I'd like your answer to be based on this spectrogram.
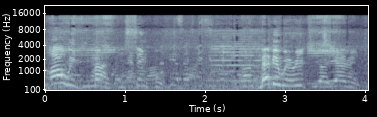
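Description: A young man addresses a street protest outdoors, stating demands forcefully and repeating his key points, filmed on a phone. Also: very high voice, animated, unhurried, loud music behind the voice. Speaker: protest speaker. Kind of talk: public speech at a street protest. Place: outdoors on a city street under a bridge. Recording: crowd noise outdoors.

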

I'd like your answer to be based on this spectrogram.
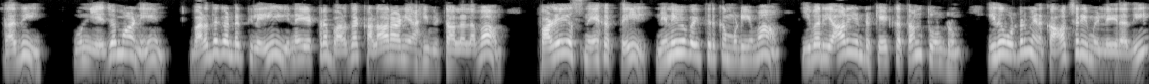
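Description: A woman voicing a proud young male prince who teases and pleads in a storybook reading, with measured delivery. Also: on the high side, animated, close to an everyday voice. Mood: teasing.

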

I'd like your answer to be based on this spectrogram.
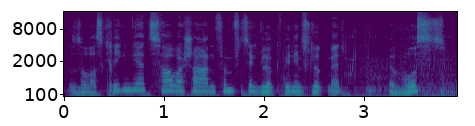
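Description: A gaming channel host gives animated, joking let's play commentary, scolding the game's enemies as he goes. He has a high voice and a moderate pace, with faint music behind him.

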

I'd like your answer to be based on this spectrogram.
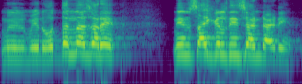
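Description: A man's voice: sits high, steady tone, normal speed, clean tone, pitched above the performer's own voice, natural voice. A man voicing a crying young son who pleads with his father for forgiveness, repeating "daddy" as he wails. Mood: tearful confession.

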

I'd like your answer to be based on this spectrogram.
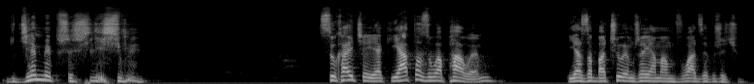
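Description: A man preaching a sermon as pastor, emphatic, swinging from quiet remarks to shouted questions. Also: on the high side, normal speed, no room sound, studio quality.

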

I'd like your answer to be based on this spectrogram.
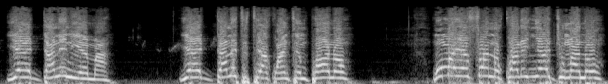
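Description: High-pitched, pleading woman caller. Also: normal speed, fairly bright tone, dry recording. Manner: pleading, insistent, repeatedly addresses the host as father. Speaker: radio call-in caller. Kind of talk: impassioned phone-in complaint.

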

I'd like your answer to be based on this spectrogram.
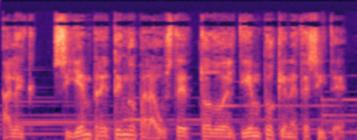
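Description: A man reading an earnest gentle young woman. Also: deep voice, normal speed. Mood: tender. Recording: music playing under the voice.

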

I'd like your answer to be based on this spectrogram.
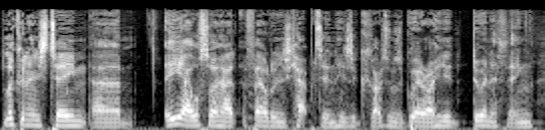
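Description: A young man with a slightly hoarse voice that is still recovering, talking through his fantasy football week in a rambling way, full of ums and self-corrections. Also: mid-range voice, fairly even intonation, fairly quick, warm tone, no room sound. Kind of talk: casual video commentary.

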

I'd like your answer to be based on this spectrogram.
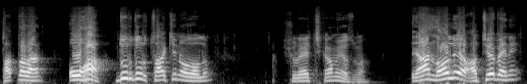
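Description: Excitable young man, dry close sound. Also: sits high, fairly quick, dry recording. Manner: excitable, swears and laughs often. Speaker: gaming channel host. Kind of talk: casual gameplay commentary.

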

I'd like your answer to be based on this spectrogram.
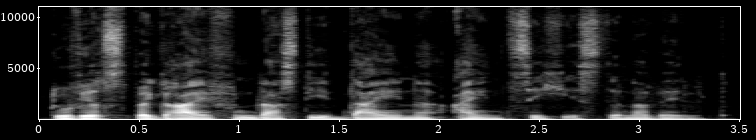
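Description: A man voicing a wise, gentle male fox with a husky voice, speaking in a lively, heartfelt way in a classic radio play. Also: sits low, a little slow, exaggerated voice. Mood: wistful. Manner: lively, pleading, heartfelt delivery.

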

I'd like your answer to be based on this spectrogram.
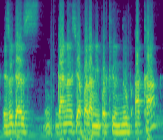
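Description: A young man giving excited, playful commentary over his own gameplay, teasing his opponent and laughing often. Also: mid-range voice, moderate pace. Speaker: gaming video creator.

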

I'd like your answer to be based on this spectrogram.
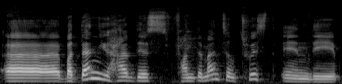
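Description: Answering as a discussant on a conference panel, a Turkish man in his forties speaks from a lecture hall podium into its microphone at a measured pace. His slightly high, sing-song voice is a little mellow, and he hesitates frequently, restarting with fillers while gesturing with his notes.

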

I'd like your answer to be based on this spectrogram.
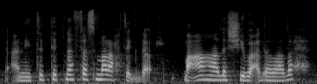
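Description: A woman's voice: mid-range voice, very fast, a little hiss or hum. A woman with an Iraqi accent hosting a call-in astrology show. She quizzes a caller with probing questions, then gives confident pronouncements over a studio mic. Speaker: astrologer host.

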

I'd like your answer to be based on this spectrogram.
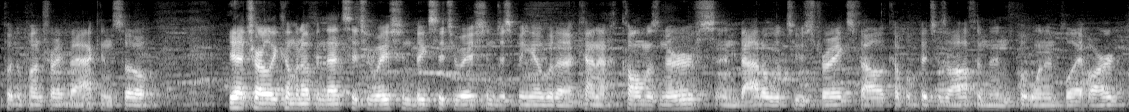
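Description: In an echoey ballpark media room with clubhouse music in the background, a young adult baseball player speaks in front of a sponsor backdrop. His fairly low voice stays level at a normal speed as he answers post-game questions humbly and cheerfully, using many fillers.

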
